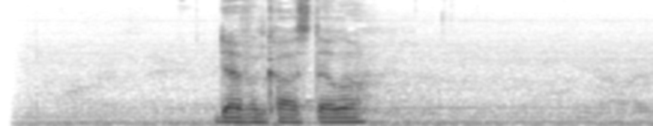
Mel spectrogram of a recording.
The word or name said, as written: Devin Costello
